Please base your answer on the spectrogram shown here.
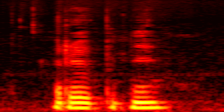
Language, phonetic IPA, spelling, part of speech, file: Polish, [ˈrɨbnɨ], rybny, adjective, LL-Q809 (pol)-rybny.wav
